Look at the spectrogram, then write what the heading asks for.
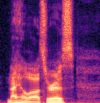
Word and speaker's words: Nihiloceros: people say like like nihiloceros but if you say nihilism like nihilism instead of nihilism then it's so it's however you pronounce nihil and then the second half of rhinoceros gotcha yeah so i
